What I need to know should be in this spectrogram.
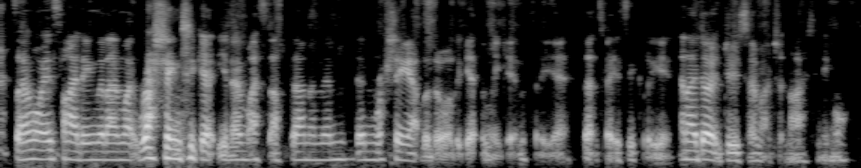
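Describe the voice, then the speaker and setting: In a strong Australian accent, a woman speaks at a very fast pace with hardly any pauses, in a dry, close sound with no echo. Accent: broad Australian. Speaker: author. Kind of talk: interview.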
